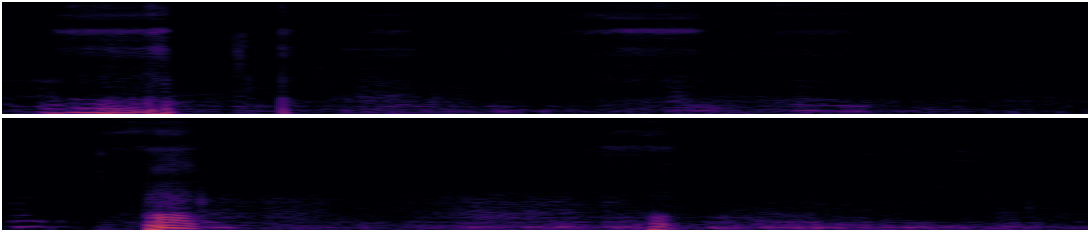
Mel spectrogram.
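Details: Chihuahua snoring: quiet rhythmic sleep snoring with soft snorts and a few louder rattling breaths.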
